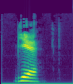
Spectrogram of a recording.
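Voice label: "bie5", Teochew; miáo; 白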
